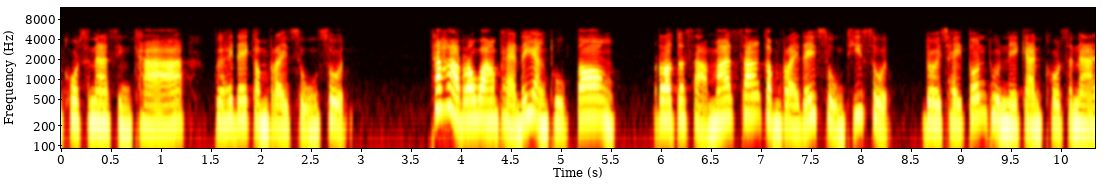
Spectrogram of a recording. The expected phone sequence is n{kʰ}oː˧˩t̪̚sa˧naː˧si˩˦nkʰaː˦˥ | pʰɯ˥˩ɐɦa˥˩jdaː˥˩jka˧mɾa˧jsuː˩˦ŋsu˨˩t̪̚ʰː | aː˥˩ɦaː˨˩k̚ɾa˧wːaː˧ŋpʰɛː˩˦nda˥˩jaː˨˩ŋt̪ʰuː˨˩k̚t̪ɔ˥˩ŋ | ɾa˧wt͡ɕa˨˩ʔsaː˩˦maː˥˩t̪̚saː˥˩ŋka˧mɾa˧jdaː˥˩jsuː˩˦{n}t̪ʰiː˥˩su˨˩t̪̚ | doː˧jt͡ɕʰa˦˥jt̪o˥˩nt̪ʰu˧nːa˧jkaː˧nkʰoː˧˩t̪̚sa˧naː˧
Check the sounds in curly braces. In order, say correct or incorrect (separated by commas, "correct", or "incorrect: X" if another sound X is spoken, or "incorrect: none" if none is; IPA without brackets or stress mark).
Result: correct, incorrect: ŋ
